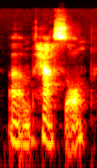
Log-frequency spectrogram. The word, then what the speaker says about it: hassle: So I would write that like ha, soul, or you can think about it like having a very small schwa there, soul, hassle, versus hustle.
